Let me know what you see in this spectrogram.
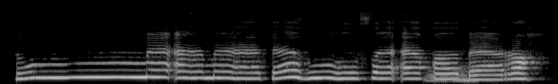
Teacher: Jadi Ana kasih tahu juga mim tasydid dengungin.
